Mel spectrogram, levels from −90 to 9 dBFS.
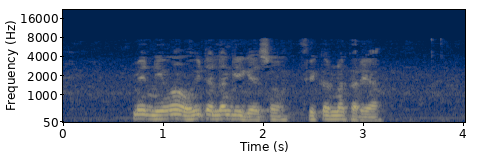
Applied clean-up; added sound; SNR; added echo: none; none; none; none.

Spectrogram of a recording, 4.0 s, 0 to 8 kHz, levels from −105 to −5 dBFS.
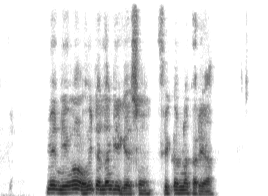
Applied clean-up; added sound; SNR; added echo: neural mask model Resemble Enhance denoiser.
